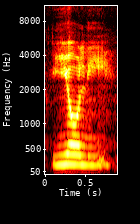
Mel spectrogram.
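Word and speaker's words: Juli: So the next month of the year is Yoli. Yoli. Yoli. Remember, J is pronounced as Y.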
